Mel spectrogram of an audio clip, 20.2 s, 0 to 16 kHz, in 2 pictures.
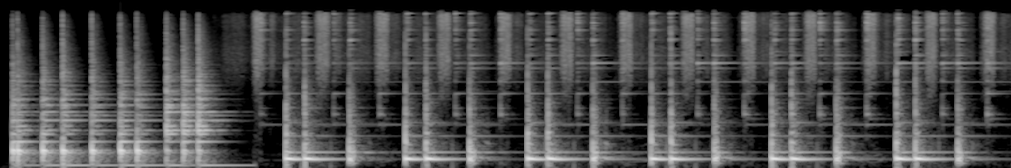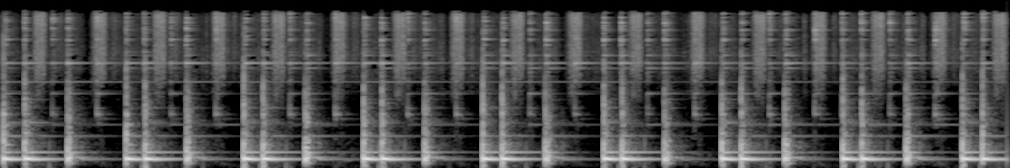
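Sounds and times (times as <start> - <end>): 
kenkeni dundun drum: 0.2 - 20.2.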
